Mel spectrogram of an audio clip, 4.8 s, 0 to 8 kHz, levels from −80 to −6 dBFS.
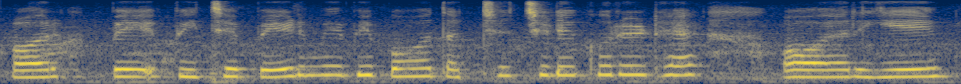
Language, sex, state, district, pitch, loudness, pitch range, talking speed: Hindi, male, Maharashtra, Gondia, 275 Hz, -15 LUFS, 255-325 Hz, 160 wpm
